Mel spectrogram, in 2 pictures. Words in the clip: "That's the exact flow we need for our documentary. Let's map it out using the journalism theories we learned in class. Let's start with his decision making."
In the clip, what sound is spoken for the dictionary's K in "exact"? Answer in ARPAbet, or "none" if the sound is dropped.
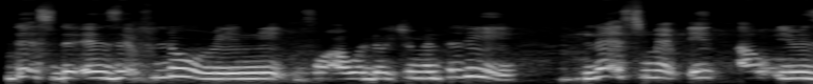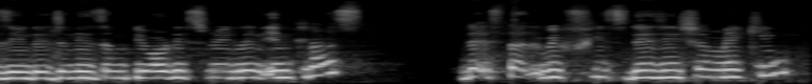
none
